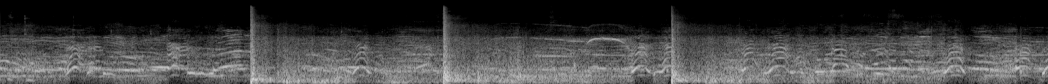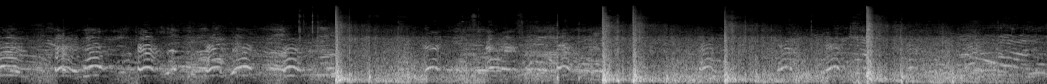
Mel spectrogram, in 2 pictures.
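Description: Firecrackers and fireworks going off in sharp single bangs, about eight of them, several close together near the end, over a crowd of men shouting.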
